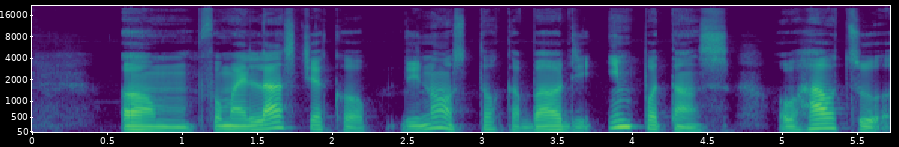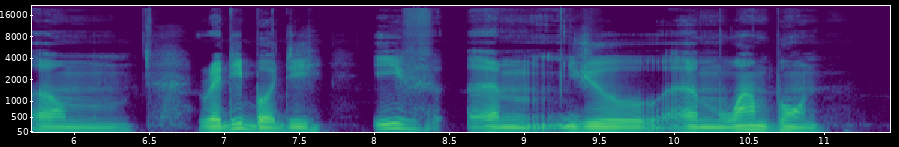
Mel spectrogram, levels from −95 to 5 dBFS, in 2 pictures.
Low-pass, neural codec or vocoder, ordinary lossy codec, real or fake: none; none; none; real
